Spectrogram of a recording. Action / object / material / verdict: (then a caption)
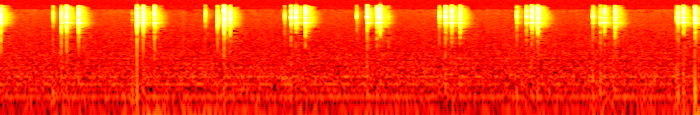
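tap / filled glass liquor bottle / glass / none. Long nails tap rapidly on the glass body and neck of a filled glass cognac bottle held over the mic, moving toward the capped neck by the end. Bright, dry clicks come in quick clustered bursts with short gaps between them, with almost no low end and no ringing after each tap.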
